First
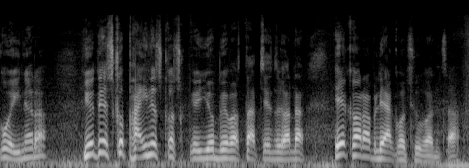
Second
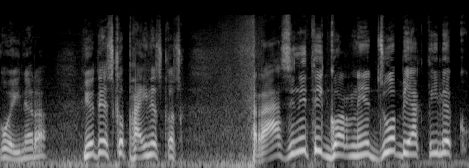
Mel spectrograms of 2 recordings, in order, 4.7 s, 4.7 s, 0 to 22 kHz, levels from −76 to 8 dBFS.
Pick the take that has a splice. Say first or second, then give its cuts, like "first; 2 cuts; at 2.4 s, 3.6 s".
first; 1 cut; at 1.9 s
